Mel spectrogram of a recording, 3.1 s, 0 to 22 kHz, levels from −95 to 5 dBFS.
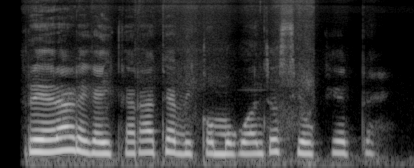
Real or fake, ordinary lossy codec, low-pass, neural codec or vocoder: real; none; none; none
